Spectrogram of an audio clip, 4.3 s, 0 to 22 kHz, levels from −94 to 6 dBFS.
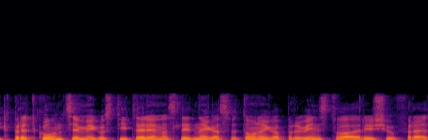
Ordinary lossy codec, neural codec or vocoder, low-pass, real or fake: none; none; 7.2 kHz; real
